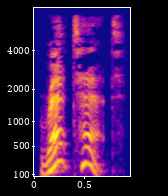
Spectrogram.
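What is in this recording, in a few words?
"rat-tat", British English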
